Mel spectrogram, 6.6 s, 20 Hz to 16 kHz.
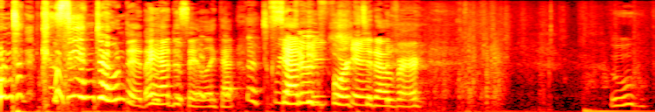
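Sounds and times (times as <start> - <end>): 
speech: 1.0 - 4.4, 6.1 - 6.5
paper pages rustling and shuffling: 3.3 - 6.0
low thump: 5.8 - 6.4.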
